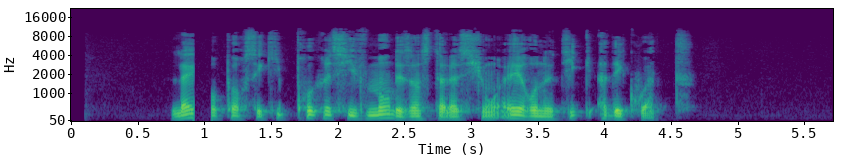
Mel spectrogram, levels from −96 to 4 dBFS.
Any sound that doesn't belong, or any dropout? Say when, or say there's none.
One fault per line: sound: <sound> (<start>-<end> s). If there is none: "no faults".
sound: dropout (0.9-1.1 s)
